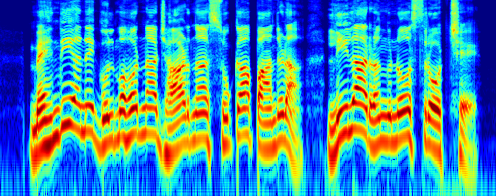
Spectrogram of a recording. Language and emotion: Gujarati, neutral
